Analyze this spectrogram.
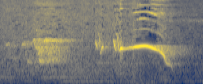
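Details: Javan black-naped oriole, singing actively: a soft wavering whistle, then quick sharp notes and one loud, rich fluting whistle that holds and then falls away.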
